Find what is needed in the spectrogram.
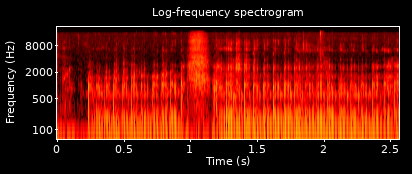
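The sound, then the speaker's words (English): A person imitates a big dog lumbering along, making a continuous low, rumbling growl with wet, slobbering sputters and a brief breathy burst in the middle, loud. “And you pop into invisibility as this dog comes lumbering. Just, like, slobbering everywhere.”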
